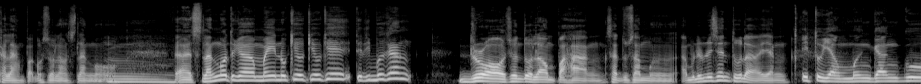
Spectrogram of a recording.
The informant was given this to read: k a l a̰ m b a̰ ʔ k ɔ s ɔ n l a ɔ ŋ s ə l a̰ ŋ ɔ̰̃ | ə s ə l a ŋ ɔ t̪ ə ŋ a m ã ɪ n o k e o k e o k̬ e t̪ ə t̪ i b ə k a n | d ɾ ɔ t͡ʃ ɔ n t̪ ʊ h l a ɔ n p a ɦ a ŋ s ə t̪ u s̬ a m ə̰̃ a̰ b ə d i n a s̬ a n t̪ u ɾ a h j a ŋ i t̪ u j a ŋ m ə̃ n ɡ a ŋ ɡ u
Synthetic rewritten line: k a l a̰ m p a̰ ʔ k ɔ s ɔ ŋ l a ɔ n s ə l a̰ ŋ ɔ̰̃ | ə s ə l a ŋ ɔ t̪ ə ŋ a m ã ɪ n o k e o k e o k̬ e t̪ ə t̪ i b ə k a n | d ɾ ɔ t͡ʃ ɔ n t̪ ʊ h l a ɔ n p a ɦ a ŋ s a t̪ u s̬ a m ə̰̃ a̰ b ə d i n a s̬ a n t̪ u l a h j a ŋ i t̪ u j a ŋ m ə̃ ŋ ɡ a ŋ ɡ u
